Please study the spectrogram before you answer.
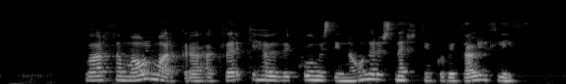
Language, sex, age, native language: Icelandic, female, 30-39, Icelandic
